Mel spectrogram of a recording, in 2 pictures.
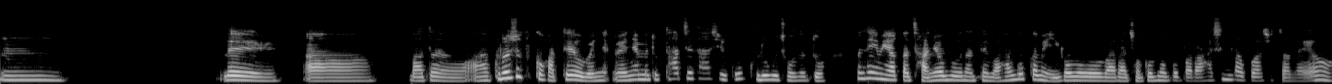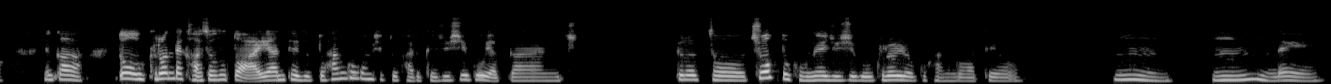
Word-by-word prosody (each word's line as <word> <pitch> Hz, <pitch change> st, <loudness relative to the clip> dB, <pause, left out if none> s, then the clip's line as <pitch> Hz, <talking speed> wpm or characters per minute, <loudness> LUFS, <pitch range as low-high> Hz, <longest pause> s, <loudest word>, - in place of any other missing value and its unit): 음. 200 Hz, -2 st, -3 dB, 1.5 s
네. 185 Hz, -4 st, +4 dB, 0.3 s
아. 165 Hz, +1 st, -1 dB, 0.4 s
맞아요. 170 Hz, -2 st, -3 dB
아 185 Hz, +2 st, -3 dB
그러셨을 300 Hz, +7 st, +4 dB
것 235 Hz, -, 0 dB
같아요. 200 Hz, +1 st, +3 dB
왜냐 175 Hz, +2 st, -1 dB
왜냐하면 215 Hz, +5 st, 0 dB
또 225 Hz, -, -6 dB
타지 260 Hz, 0 st, -5 dB
사시고 255 Hz, -2 st, -7 dB
그리고 210 Hz, 0 st, 0 dB
저는 180 Hz, -2 st, -6 dB
또 170 Hz, -1 st, -3 dB, 0.3 s
선생님이 270 Hz, -3 st, +1 dB
약간 205 Hz, -3 st, +2 dB
자녀분한테 190 Hz, +1 st, 0 dB
막 160 Hz, -1 st, -3 dB
한국 225 Hz, +6 st, -2 dB
가면 210 Hz, -5 st, -1 dB
"이거 175 Hz, +4 st, 0 dB
먹어 180 Hz, -1 st, +1 dB
봐라, 165 Hz, 0 st, -1 dB
저거 165 Hz, +3 st, -4 dB
먹어 180 Hz, 0 st, -5 dB
봐라." 165 Hz, -1 st, -7 dB
하신다고 195 Hz, -2 st, -7 dB
하셨잖아요. 180 Hz, +2 st, -7 dB, 0.4 s
그니까 215 Hz, -3 st, +2 dB, 0.3 s
또 250 Hz, -3 st, +7 dB
그런 265 Hz, +3 st, +5 dB
데 265 Hz, -, +6 dB
가셔서 210 Hz, 0 st, +1 dB
또 205 Hz, -, +4 dB
아이한테도 195 Hz, +5 st, +4 dB
또 200 Hz, -, -1 dB
한국 270 Hz, +5 st, -1 dB
음식도 225 Hz, -6 st, -3 dB
가르쳐 175 Hz, -1 st, -8 dB
주시고 205 Hz, +3 st, +1 dB
약간 170 Hz, +1 st, -6 dB
취 -, -, -6 dB, 1.0 s
그렇죠. 205 Hz, -4 st, +2 dB
추억도 295 Hz, -4 st, +5 dB
공유해 195 Hz, -1 st, +1 dB
주시고 185 Hz, -1 st, 0 dB
그럴려고 195 Hz, -1 st, +2 dB
가는 165 Hz, -3 st, -13 dB
것 165 Hz, -1 st, -9 dB
같아요. 165 Hz, +1 st, -9 dB, 0.9 s
음. 205 Hz, -7 st, -2 dB, 0.4 s
음 200 Hz, 0 st, 0 dB
네. 175 Hz, -3 st, -4 dB
190 Hz, 285 characters per minute, -23 LUFS, 175-215 Hz, 1.5 s, 또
